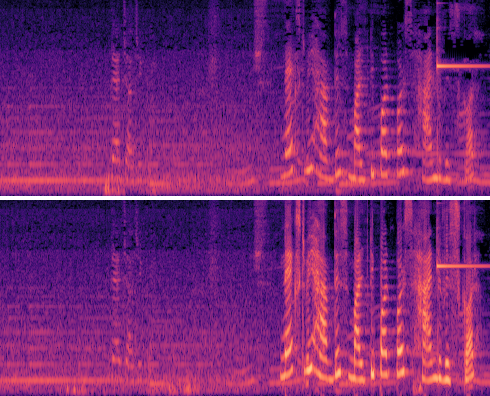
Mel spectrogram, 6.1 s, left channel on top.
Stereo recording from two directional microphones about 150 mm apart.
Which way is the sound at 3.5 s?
50° right (ahead or behind).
